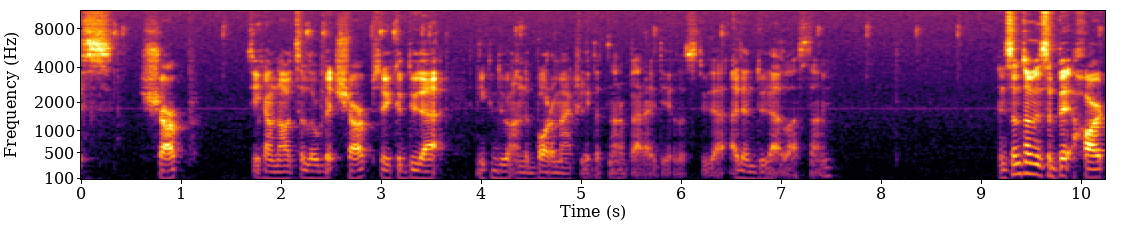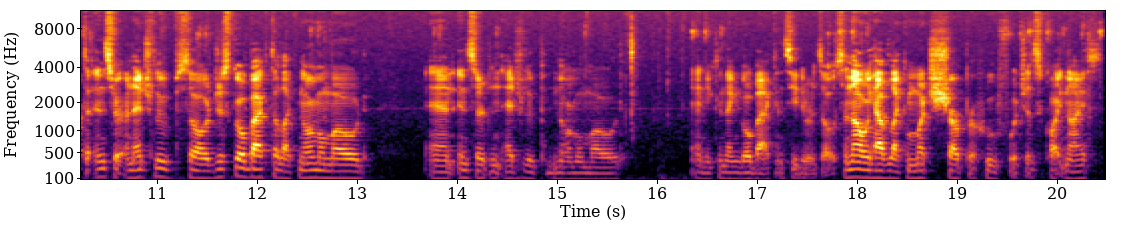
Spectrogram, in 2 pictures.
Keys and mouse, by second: 0.3 alt+right click, 0.5 alt+click, 2.3 alt+right click, 2.7 alt+click, 3.0 alt+right click, 3.5 click, 5.8 click, 6.7 ctrl+z, 7.4 click, 10.2 click, 11.1 alt+d, 11.5 click, 11.7 1, 12.6 click, 13.9 click, 15.8 3, 16.2 alt+d, 16.4 alt+right click, 16.7 alt+click, 17.9 alt+right click, 18.2 alt+click, 19.8 alt+right click, 20.2 alt+click.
